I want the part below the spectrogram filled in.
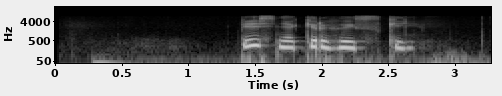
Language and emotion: Russian, neutral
